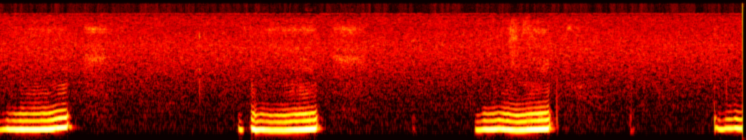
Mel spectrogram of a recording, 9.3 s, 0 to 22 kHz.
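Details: Boston Terrier sleeping: regular whistling, humming snores about every three seconds, roughly 20 a minute, quiet room between them.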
